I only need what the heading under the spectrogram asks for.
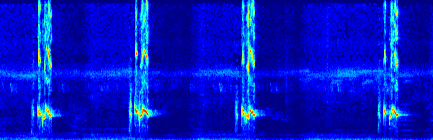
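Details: Sooty-headed bulbul in vigorous song, calling out to a rival, delivering single short liquid chirped phrases with a quick upward-then-downward twist, spaced about every one and a half seconds over a soft low background hum.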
